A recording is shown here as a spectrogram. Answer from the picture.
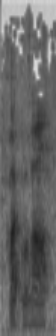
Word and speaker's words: Quaquaval: It's do you pronounce that Quackerval? Yeah, Quackerval.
